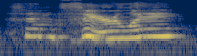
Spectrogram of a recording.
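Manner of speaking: long-suffering sigh and sincerely. Acted. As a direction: sigh out the farewell like a martyr. Weary sign-off to letter.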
